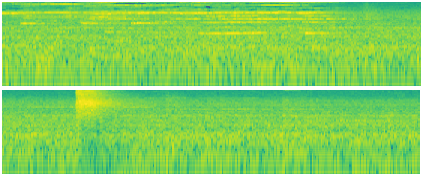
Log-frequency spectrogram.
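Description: Wheel squeal from a slow-moving TransPennine Express multiple unit: several thin high squeals in the first two seconds, over the steady rumble of the train. A short hiss comes about three seconds in.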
